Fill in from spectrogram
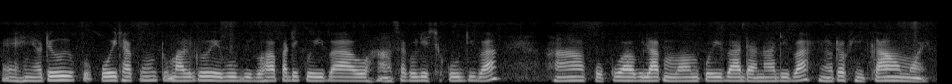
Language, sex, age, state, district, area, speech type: Assamese, female, 60+, Assam, Dibrugarh, rural, spontaneous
